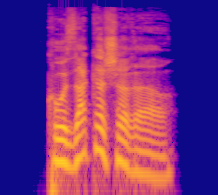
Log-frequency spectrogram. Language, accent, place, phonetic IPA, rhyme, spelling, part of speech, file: German, Germany, Berlin, [koˈzakɪʃəʁɐ], -akɪʃəʁɐ, kosakischerer, adjective, De-kosakischerer.ogg
- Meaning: inflection of kosakisch: 1. strong/mixed nominative masculine singular comparative degree 2. strong genitive/dative feminine singular comparative degree 3. strong genitive plural comparative degree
